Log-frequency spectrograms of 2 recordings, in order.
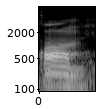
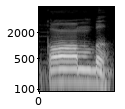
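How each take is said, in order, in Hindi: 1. यह शब्द m पर खत्म होता है, इसमें b नहीं है। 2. यह शब्द सुनाई देने वाली b की आवाज़ पर खत्म होता है। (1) "उसको प्रोनाउंसिएशन में कॉम होता" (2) "नॉर्मली जब जानकारी नहीं होती तो कॉम्ब करते हैं"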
